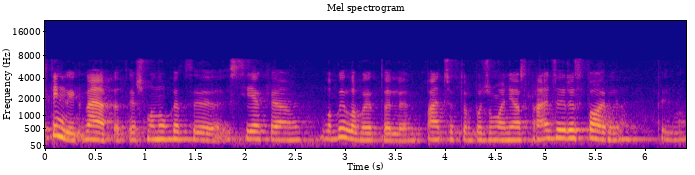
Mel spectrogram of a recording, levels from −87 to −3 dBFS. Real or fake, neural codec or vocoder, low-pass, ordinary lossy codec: fake; codec, 16 kHz, 2 kbps, FunCodec, trained on Chinese and English, 25 frames a second; 7.2 kHz; AAC, 64 kbps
